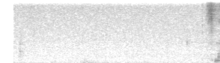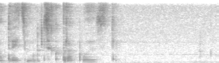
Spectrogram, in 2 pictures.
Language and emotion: Russian, neutral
